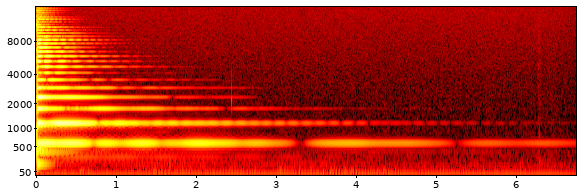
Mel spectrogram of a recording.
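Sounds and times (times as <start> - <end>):
Irish bazouki plucked strings: 0.0 - 2.9.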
